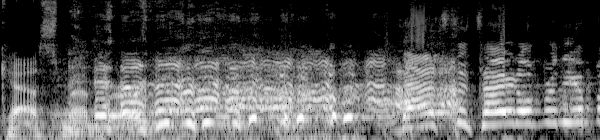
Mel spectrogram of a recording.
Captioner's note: all laughing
